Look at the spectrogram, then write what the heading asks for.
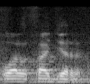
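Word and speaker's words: والفجر: Jadi prinsip kita berhenti itu berhenti di akhir huruf kayak wal fajr. Jangan dibaca wal fajr doang. Kan banyak yang kedengarnya walaj wal wayalin as wal fajrin asar kan di ro ujungnya. Nah kayak gitu.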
